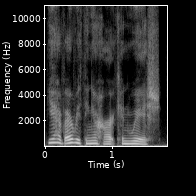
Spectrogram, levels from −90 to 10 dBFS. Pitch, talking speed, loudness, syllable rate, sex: 225 Hz, 230 wpm, -16 LUFS, 6.0 syllables/s, female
